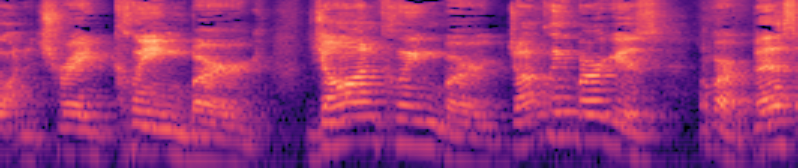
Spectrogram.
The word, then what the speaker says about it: Klingberg: It's not Klingberg they say, it's Klingsberg. Klingsberg they want to trade, right? Klingsberg's, no one can get his name right.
